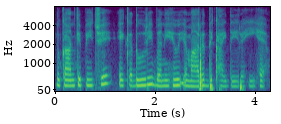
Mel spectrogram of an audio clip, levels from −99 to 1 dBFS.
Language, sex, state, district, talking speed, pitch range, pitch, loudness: Hindi, female, Uttar Pradesh, Lalitpur, 165 wpm, 195-210 Hz, 200 Hz, -24 LUFS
